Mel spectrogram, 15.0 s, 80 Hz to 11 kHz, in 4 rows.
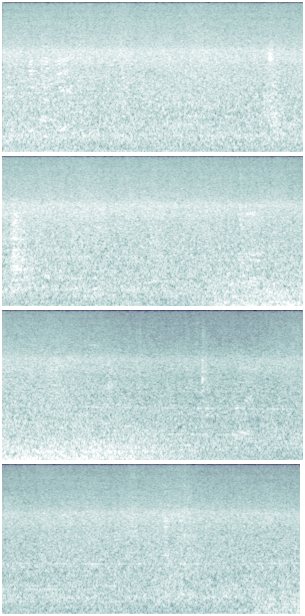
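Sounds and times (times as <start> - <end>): low rumble on ferry deck: 0.0 - 15.0.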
